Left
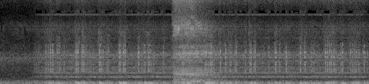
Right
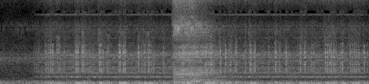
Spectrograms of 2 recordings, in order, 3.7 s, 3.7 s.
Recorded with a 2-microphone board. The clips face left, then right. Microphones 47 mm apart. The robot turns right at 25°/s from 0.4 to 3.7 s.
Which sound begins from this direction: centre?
A buzzer, at 1.7 s.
